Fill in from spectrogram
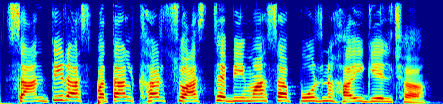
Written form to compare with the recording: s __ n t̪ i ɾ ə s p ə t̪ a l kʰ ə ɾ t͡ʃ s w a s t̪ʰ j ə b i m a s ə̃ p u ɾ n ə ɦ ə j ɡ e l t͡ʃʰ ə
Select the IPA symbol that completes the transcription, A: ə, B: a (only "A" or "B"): B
